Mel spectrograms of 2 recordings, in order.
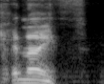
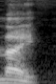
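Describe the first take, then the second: First: The word starts with a pronounced K sound. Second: The word starts with a silent K. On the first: The speaker calls it wrong. "you don't say knife" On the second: The speaker calls it right. "kind of like the K in knife"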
